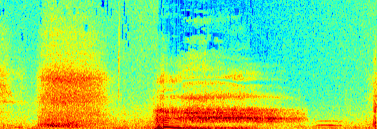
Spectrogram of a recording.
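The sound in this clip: A slow, deep breath taken during a guided moment in a spiritual talk: a long airy inhale, a brief pause, then a longer sighing exhale with a faint voiced tone. It is fairly loud and heard alone, without talk.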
